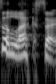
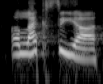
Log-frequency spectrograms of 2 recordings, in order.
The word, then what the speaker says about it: Alexa: people's names right because my name is Alexa. It's five letters but for my entire life it's like people would be like Alexia, Alexis, Alex, like literally everything Melissa, everything but my name.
